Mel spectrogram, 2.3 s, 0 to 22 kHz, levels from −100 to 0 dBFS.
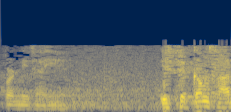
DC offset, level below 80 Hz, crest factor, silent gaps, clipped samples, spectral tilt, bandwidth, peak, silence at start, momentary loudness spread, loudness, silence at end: under 0.1%; -44 dBFS; 14 dB; none; 0.2%; -8 dB/octave; 6 kHz; 0 dBFS; 0 s; 18 LU; -13 LUFS; 0 s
